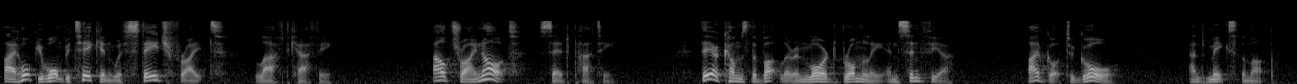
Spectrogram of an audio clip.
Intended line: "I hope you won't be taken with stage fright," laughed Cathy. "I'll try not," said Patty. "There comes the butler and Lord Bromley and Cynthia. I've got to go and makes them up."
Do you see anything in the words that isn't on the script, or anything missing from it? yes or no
no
